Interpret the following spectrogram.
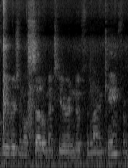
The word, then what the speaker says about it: Newfoundland: Now a scoff is a dance, and in Newfoundland a blue star is a beer, and it's pronounced Newfoundland, not Newfoundland or Newfoundland.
